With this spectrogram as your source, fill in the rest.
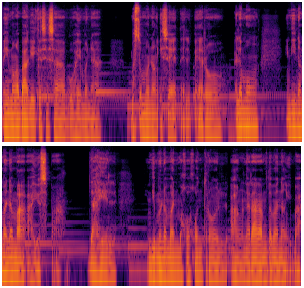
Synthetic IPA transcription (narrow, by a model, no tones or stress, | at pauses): mɐjmɐŋabaːɡɐjkɐsɛsɐbuːɦɐjmo̞nɐ | ɡʊst̪omonɐŋʔɪsɛ̰t̪ɛ̰lpɛ̰ːɾo̞ʔɐlamːoŋ | hɪnd̪iːnɐmanːɐmɐʔa̰ːʔa̰ːjo̰spɐ̰ | d̪aːɦɪl | hɪnd̪iːmo̞nɐmanmɐkoko̞nt̪ɾo̞lʔɐŋnɐɾaːɾɐmd̪ɐmanːɐŋʔɪ̰ba̰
